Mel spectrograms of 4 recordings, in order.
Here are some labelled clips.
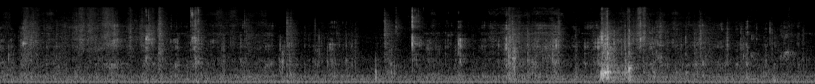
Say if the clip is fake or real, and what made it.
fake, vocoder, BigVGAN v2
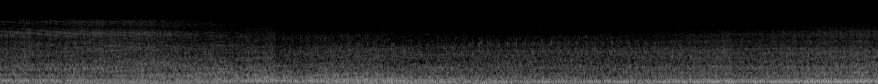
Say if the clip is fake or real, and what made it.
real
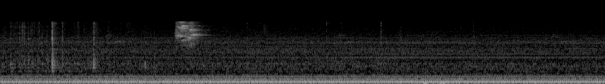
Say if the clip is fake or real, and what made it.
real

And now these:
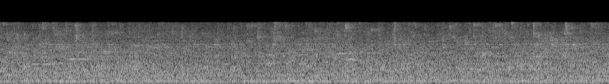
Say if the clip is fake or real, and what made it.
real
